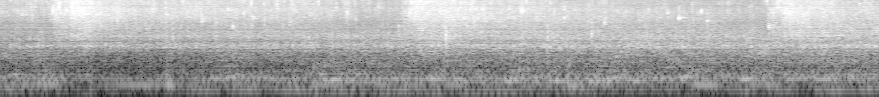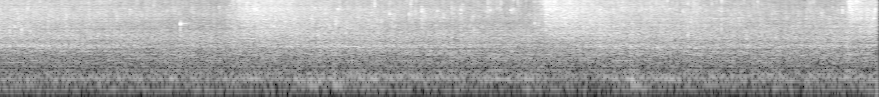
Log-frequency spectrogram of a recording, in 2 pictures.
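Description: Chana dal vadas, hand-patted lentil fritters, frying in hot oil, a loud dense rain-like sizzle that swells and eases in waves, continuous and close with no voices.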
